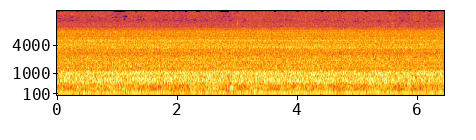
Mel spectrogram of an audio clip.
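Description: Prusa i3 3D printer's cooling fans running with a steady whir over a low, constant hum.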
